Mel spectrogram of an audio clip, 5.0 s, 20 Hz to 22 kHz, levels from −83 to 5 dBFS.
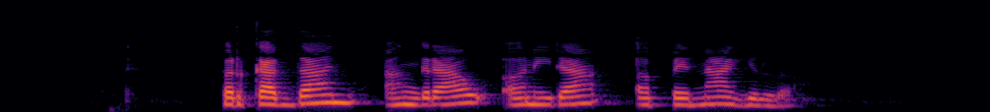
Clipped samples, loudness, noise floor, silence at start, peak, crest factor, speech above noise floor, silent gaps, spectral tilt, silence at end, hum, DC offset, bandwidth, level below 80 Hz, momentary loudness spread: under 0.1%; -28 LUFS; -82 dBFS; 1.1 s; -8 dBFS; 22 dB; 54 dB; none; -8 dB/octave; 1 s; none; under 0.1%; 8.2 kHz; -84 dBFS; 9 LU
